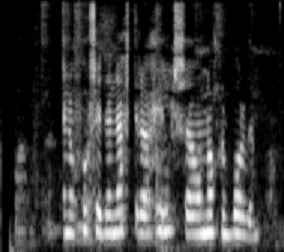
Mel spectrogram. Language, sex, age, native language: Icelandic, male, 12, Icelandic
